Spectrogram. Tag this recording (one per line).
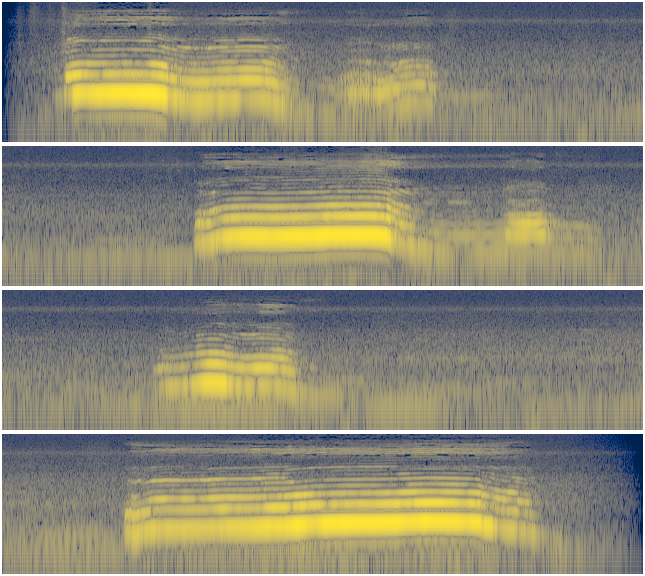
moan
growl
dog
howl
bark
malamute
Wolf
husky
